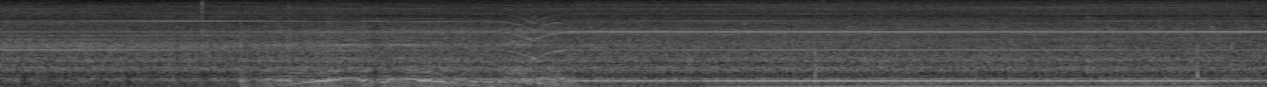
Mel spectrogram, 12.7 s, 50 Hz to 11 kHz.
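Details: 3D printer after nozzle change and bed re-levelling, earlier prints jammed and broke filament: quiet stepper whines settling to a steady tone, smooth and even; printing normally.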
